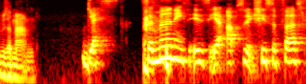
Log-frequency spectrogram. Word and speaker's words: Merneith: the story of, and I hope I pronounced it correctly, Merneith? Yes, Merneith.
